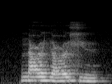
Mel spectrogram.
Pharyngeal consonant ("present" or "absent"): present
